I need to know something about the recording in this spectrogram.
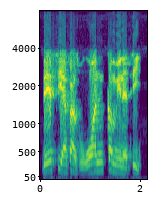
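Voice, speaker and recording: A man with a Trinidadian accent, calling in to a radio show and giving a measured, earnest opinion. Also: medium pitch, expressive, no echo. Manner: measured, earnest, reasoning aloud. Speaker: caller. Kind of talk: call-in radio commentary. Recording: dull, dry phone line.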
